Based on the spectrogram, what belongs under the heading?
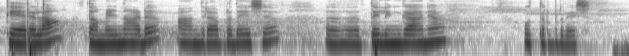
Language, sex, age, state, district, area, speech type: Sanskrit, female, 18-30, Kerala, Idukki, rural, spontaneous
